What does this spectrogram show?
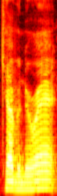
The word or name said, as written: Kevin Durant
